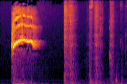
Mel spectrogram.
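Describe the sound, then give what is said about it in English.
A person gives a single loud, piercing whistle to call someone, ringing out briefly and sliding slightly in pitch, followed by a few softer, breathy rustling bursts. “Let me call him with a loud whistle.”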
